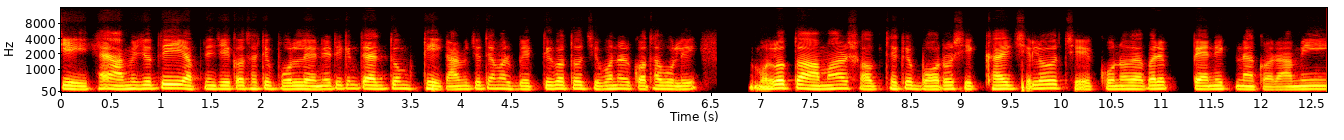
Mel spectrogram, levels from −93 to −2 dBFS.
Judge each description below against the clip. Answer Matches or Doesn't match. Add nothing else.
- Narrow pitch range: Matches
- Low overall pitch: Doesn't match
